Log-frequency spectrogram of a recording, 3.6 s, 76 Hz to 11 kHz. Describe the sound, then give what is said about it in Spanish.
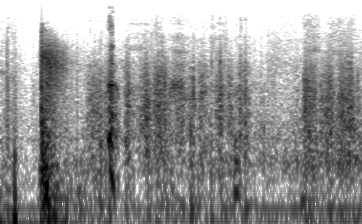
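A punch to the face lands with a heavy, dull thud during a fistfight in a 1973 western film, followed by a second, smaller impact over a low background rumble. “Al día siguiente, Lane da un puñetazo en la cara a Calhoun.”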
